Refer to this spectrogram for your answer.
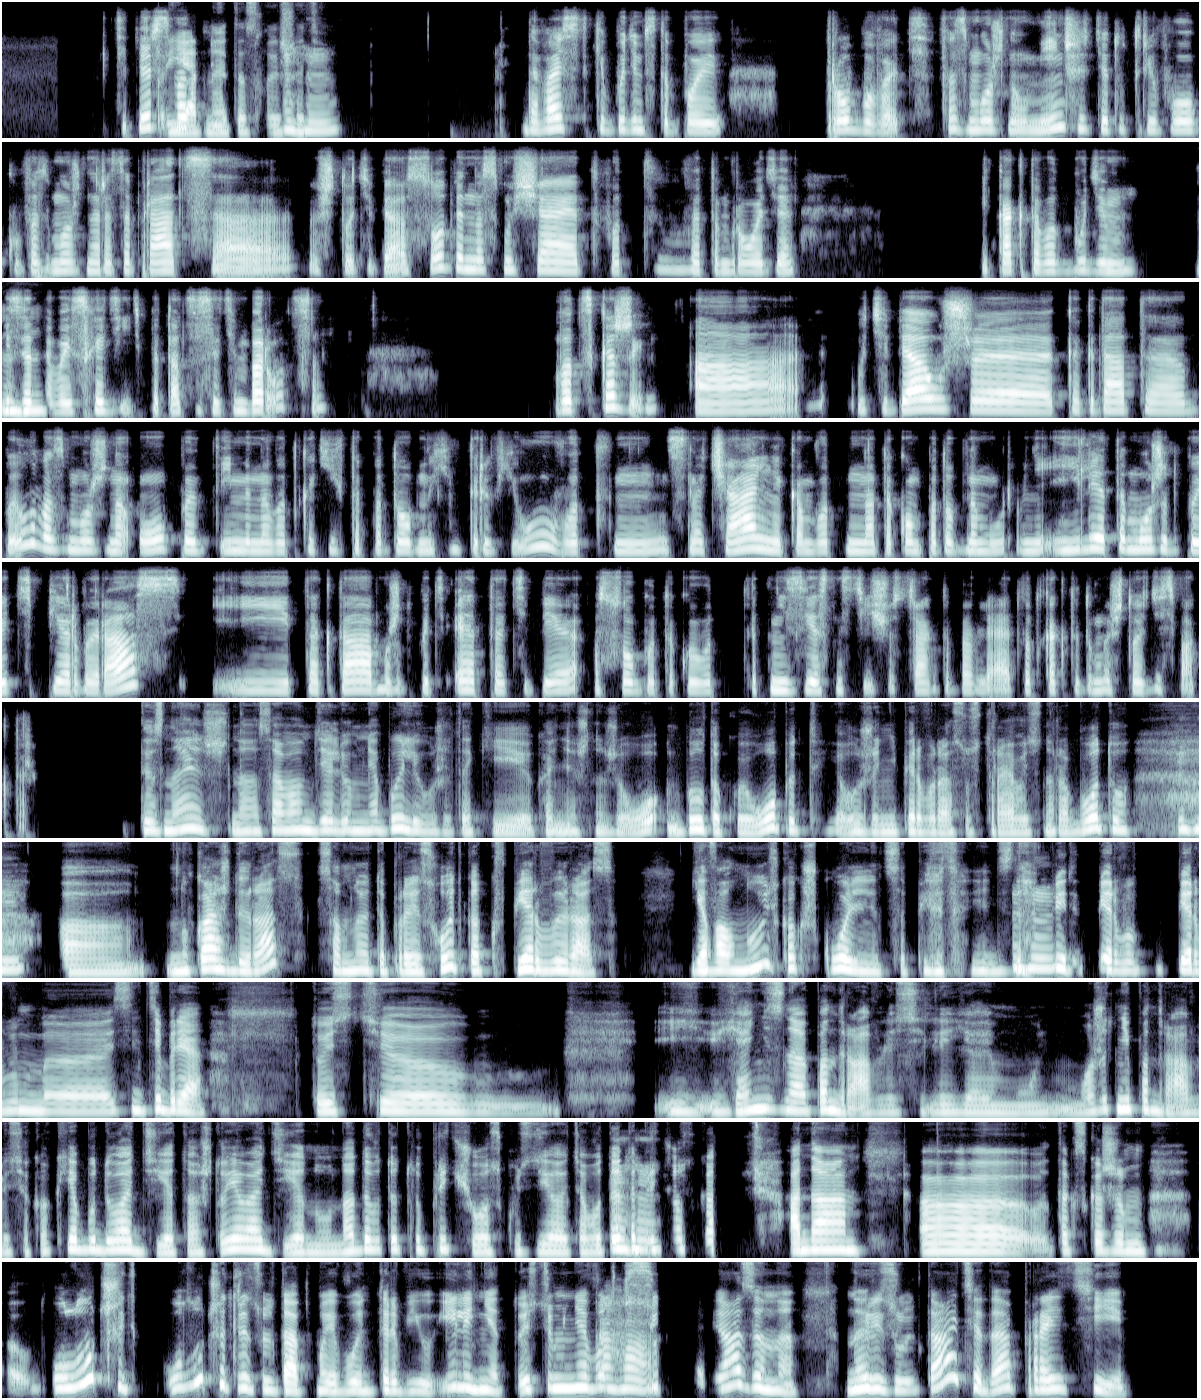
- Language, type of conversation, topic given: Russian, advice, Как справиться с тревогой перед важными событиями?
- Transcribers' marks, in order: tapping; other background noise; laughing while speaking: "перед, я не знаю"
